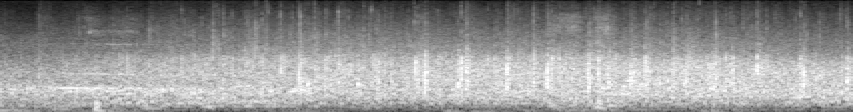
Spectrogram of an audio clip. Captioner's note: audience clapping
